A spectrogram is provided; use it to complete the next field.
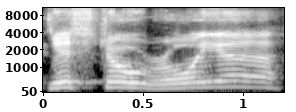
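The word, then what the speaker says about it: Destoroyah: put the Japanese accent sounds like a very Japanese word for destroy it sounds though like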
